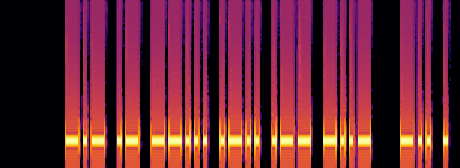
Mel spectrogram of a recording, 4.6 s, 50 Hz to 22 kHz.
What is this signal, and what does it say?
Morse code, heard as a keyed tone, about 28 wpm, 700 Hz. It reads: KA7LWX DE
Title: USA Callsign DE Callsign - 6 Characters - 28wpm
